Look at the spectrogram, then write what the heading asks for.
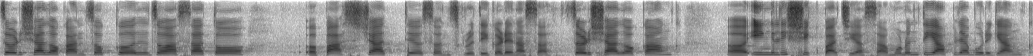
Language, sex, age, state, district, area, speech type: Goan Konkani, female, 18-30, Goa, Tiswadi, rural, spontaneous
